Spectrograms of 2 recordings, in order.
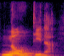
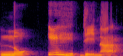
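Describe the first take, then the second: First: The initial vowel of ihdina is dropped, words merged. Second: The initial vowel of ihdina is sounded separately. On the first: The speaker calls it right. "tapi nuhdina" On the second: The speaker calls it wrong. "Tidak nuih dina"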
